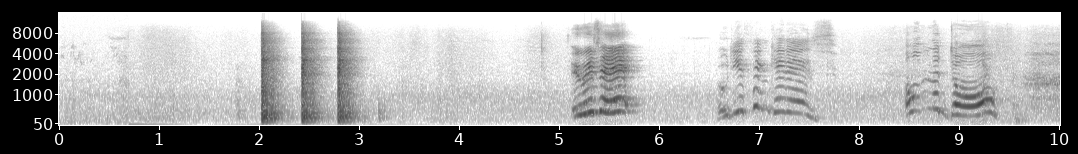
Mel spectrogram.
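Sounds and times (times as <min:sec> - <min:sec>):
loud knocks on a door: 0:02.0 - 0:03.2.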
